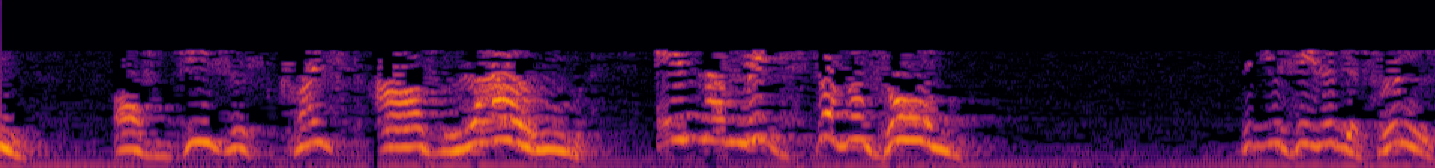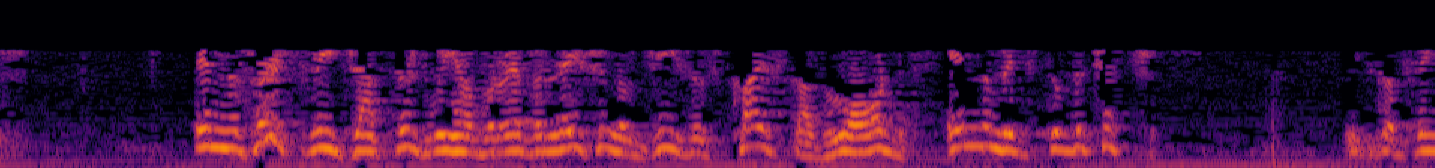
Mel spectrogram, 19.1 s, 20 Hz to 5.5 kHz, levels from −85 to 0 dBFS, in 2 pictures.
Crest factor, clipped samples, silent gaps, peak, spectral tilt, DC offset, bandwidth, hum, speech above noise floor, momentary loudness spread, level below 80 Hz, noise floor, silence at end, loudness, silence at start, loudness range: 20 dB; under 0.1%; none; -12 dBFS; -13.5 dB/octave; under 0.1%; 2.7 kHz; none; 31 dB; 15 LU; -54 dBFS; -60 dBFS; 0 s; -30 LUFS; 0 s; 9 LU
